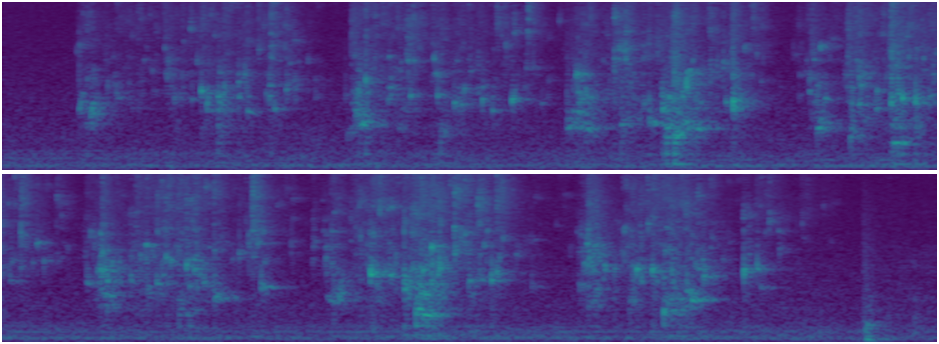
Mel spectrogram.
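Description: Water splashing and rinsing off the face and lash extensions at a sink, in irregular close bursts of pouring and dripping with short pauses between, no talking.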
